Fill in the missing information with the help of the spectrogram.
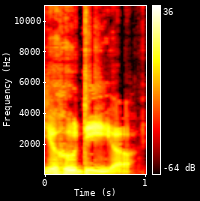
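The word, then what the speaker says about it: יהודיא: But in Hebrew, the proper term for Judea in Hebrew is actually Yehudiya. And that is spelled Yod, He, Vav, Daled, Yod, Aleph.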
